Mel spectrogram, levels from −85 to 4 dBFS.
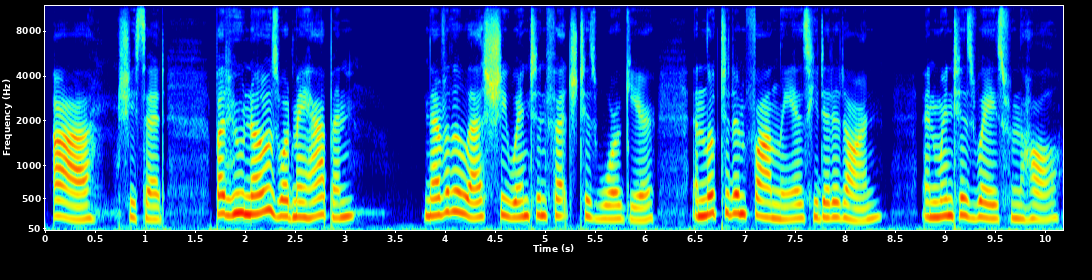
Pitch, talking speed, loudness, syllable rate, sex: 230 Hz, 200 wpm, -17 LUFS, 5.2 syllables/s, female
